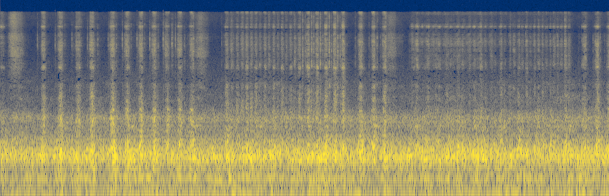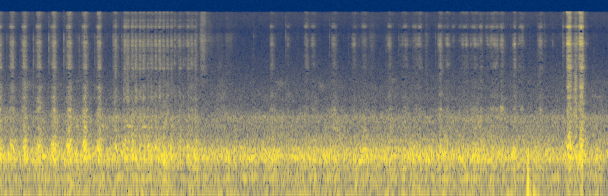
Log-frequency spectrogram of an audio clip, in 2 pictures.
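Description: Glass dip pen nib scratching faintly across paper in quick, repeated short strokes as it writes letters and hatching, with brief pauses between bursts of strokes.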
